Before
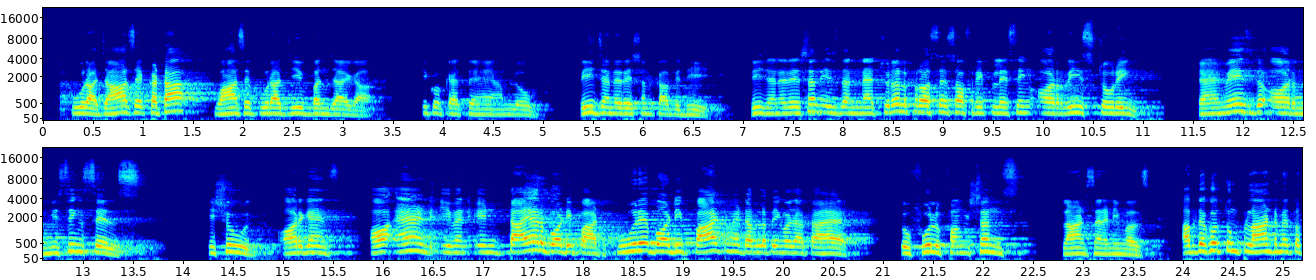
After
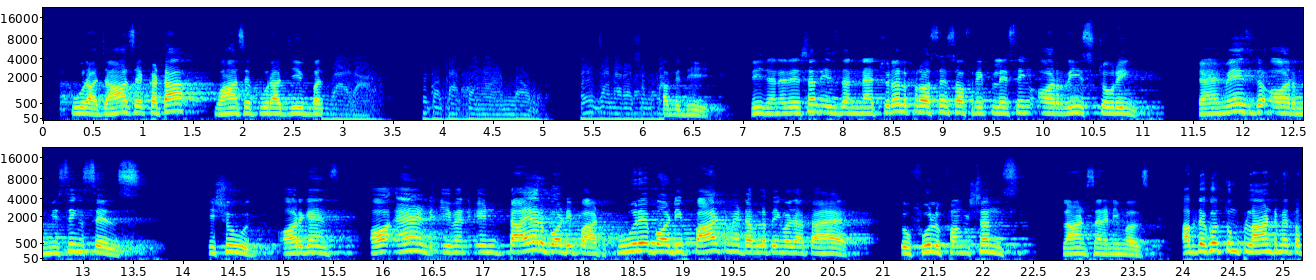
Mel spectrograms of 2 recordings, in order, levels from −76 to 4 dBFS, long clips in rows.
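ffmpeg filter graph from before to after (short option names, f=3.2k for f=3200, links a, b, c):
-filter_complex "[0:a]asettb=1/sr,asplit=3[a][b][c];[a]atrim=end=2.794[d];[b]atrim=start=2.79:end=6.21,asetpts=PTS-STARTPTS,afade=t=in:d=0.004:c=qsin,afade=t=out:st=3.416:d=0.004:c=qsin,aeval=exprs='abs(val(0))':c=same,acompressor=threshold=-37dB:ratio=6:attack=3.2:release=140:knee=1:detection=peak,bandreject=f=5.6k:w=7.1[e];[c]atrim=start=6.206[f];[d][e]acrossfade=d=0.004:c1=hsin:c2=qsin[g];[g][f]acrossfade=d=0.004:c1=qsin:c2=hsin"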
